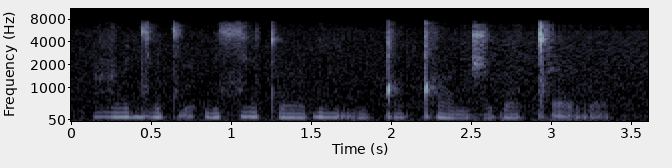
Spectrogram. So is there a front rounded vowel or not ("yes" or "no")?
yes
